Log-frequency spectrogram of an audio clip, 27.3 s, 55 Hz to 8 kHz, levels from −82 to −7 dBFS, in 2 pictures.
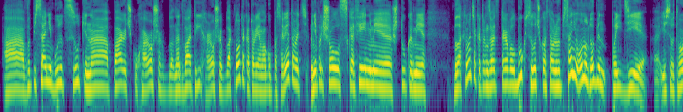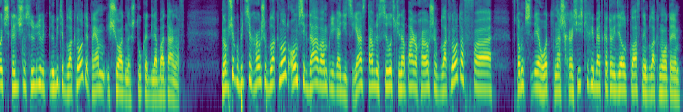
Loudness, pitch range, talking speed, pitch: -13 LUFS, 150-185 Hz, 160 wpm, 165 Hz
